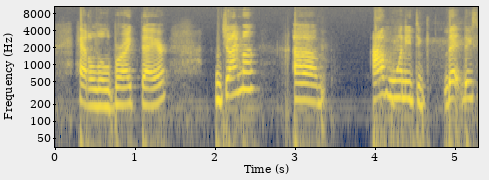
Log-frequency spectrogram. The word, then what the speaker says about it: Jama: It's pronounced Jayma, like Jamie, but I grew up in a small town, Marion, Virginia.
